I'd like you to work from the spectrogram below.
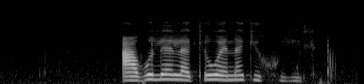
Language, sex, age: Northern Sotho, female, 29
